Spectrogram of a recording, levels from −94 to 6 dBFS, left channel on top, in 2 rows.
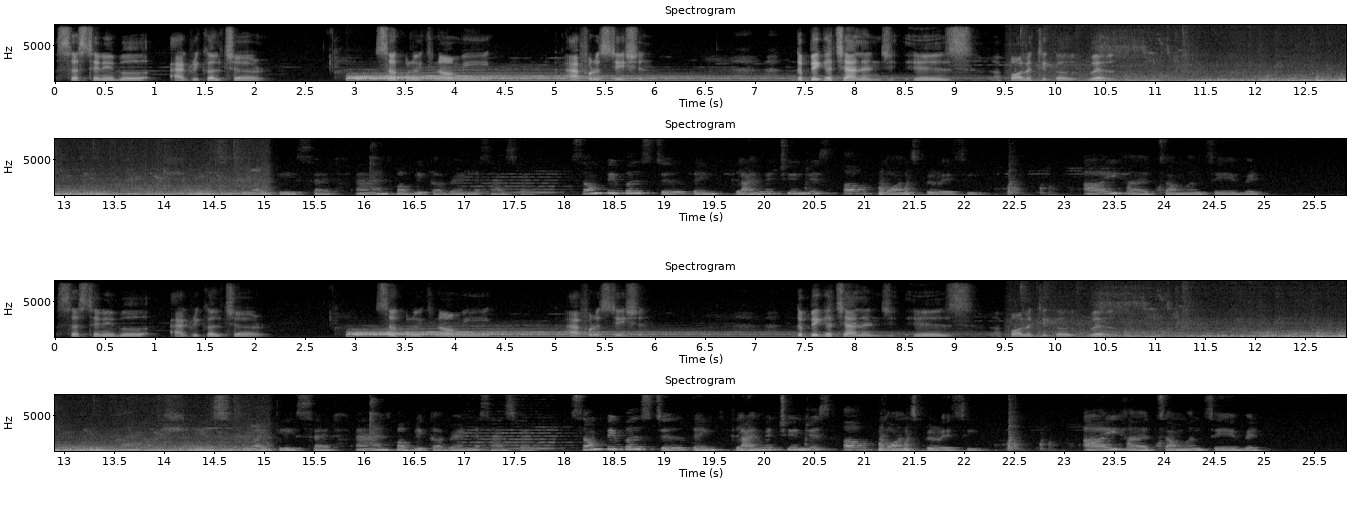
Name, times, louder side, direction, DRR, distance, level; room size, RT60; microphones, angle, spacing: voice 1, 0.0-2.1 3.2-4.4 5.1-6.0 6.8-10.8, left 5 dB, 45° left, 0.4 m, -38 dB
sound 1, 2.9-9.9, left 3 dB, 80° left, 0.9 m, -40 dB
sound 2, 9.5-15.1, equal, 20° left, 1.2 m, -41 dB
voice 2, 13.5-22.9 23.2-24.9, right 1 dB, 40° right, 0.9 m, -42 dB
7.7 x 5.7 x 5.7 m
head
